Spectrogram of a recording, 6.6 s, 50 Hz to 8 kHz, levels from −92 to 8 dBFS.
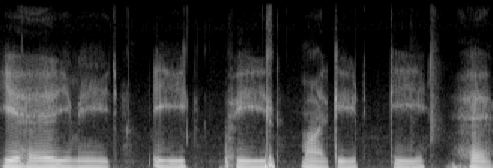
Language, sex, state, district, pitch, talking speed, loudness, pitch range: Hindi, male, Rajasthan, Jaipur, 135 Hz, 65 wpm, -18 LUFS, 130-140 Hz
